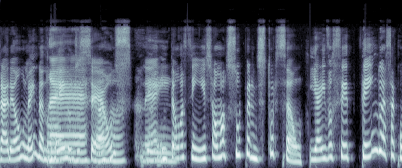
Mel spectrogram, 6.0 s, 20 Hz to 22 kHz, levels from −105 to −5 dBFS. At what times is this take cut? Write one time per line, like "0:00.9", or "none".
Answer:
0:04.6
